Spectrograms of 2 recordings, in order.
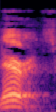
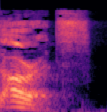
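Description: First: The first vowel sounds like e. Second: The first vowel sounds like a. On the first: The word falls in the middle of a verse. "If it's in the middle of a Pasuk, so it's pronounced the way I just said it" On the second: The word falls at the end of a verse. "found at the end of the Pasuk... so it's not Eretz, but rather it's Aretz"

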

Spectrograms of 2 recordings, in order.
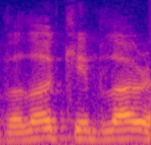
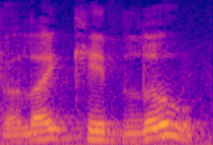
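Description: First: The last word ends with an 'oh' vowel. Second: The last word ends with an 'oo' vowel. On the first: One individual did not accept it. "Rabbi Meir didn't accept it" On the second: The community did not accept it. "The tzibur didn't accept it"

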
